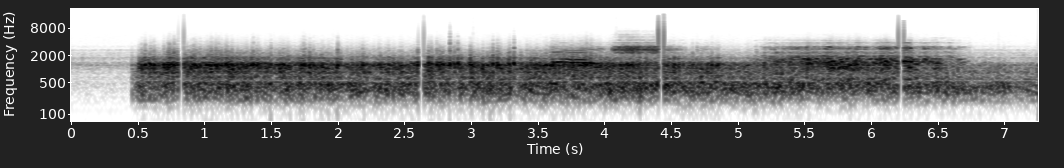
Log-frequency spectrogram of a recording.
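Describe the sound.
Explosion sound effect for the post-apocalyptic sitcom The Dregs: a loud roar that bursts in suddenly, then holds as a steady, rushing wall of noise broken by a few sharp clicks.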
